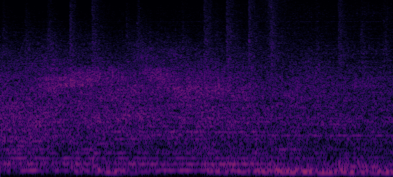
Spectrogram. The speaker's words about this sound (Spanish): Para los que nunca han sido atacados por un avión, un avión de guerra, primero se eleva y esos motores del avión donde se empinan suenan demasiado fuerte. Y una vez se alcanzan cierta altura, se dejan venir en picada para atacar.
